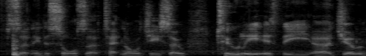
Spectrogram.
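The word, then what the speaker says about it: Thule: made so um it's the Germans pronounced it Tuli I believe um it's and that's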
